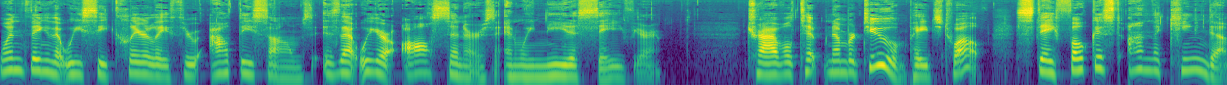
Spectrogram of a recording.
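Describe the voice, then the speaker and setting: A woman's unremarkable speaking voice, fairly low-pitched, with lively intonation and a fairly slow pace. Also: very clean recording, silent background. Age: 50s. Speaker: women's Bible study podcast host. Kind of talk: Bible teaching monologue.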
